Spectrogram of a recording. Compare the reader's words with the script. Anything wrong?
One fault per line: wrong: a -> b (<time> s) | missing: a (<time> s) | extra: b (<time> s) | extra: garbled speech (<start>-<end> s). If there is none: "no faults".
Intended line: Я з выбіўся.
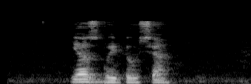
no faults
